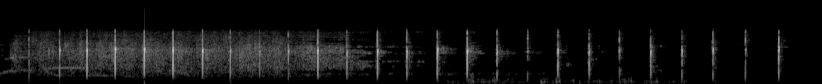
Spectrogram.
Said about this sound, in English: Let's give our kids a hand.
